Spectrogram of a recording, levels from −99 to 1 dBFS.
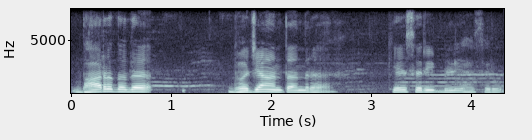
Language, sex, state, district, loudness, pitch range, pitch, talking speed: Kannada, male, Karnataka, Dharwad, -15 LUFS, 150-190 Hz, 170 Hz, 110 wpm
